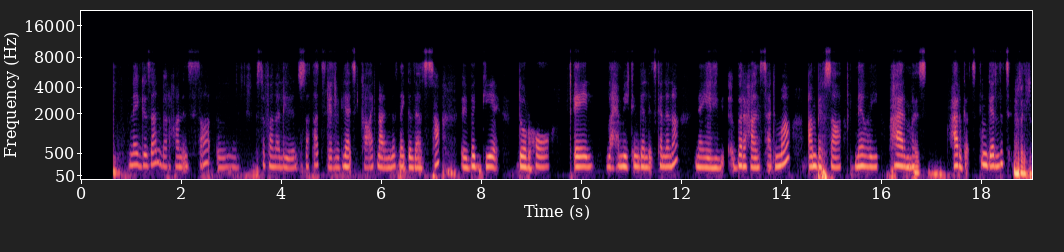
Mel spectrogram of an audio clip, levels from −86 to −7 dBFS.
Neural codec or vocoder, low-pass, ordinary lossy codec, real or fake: codec, 16 kHz, 0.5 kbps, X-Codec, WavLM features, trained on Multilingual LibriSpeech; 7.2 kHz; Opus, 24 kbps; fake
